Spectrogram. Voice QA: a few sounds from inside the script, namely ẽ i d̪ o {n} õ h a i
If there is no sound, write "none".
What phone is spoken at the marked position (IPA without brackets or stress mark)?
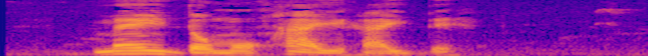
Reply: m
